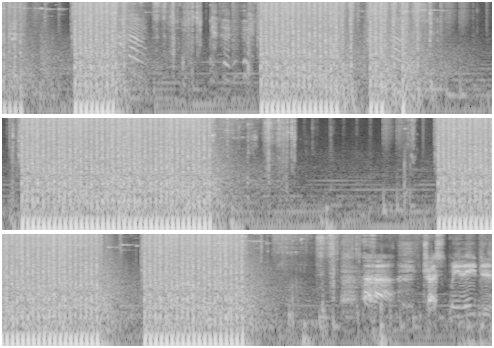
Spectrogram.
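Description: Automatic weapon fire from a video game tutorial shooting at targets: loud sustained bursts of rapid gunfire lasting a second or two each, broken by short pauses and quieter stretches of game sound.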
